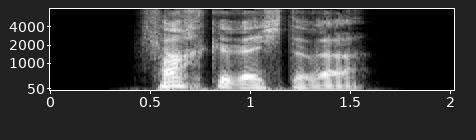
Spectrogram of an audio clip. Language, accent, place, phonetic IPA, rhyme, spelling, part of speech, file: German, Germany, Berlin, [ˈfaxɡəˌʁɛçtəʁɐ], -axɡəʁɛçtəʁɐ, fachgerechterer, adjective, De-fachgerechterer.ogg
- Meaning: inflection of fachgerecht: 1. strong/mixed nominative masculine singular comparative degree 2. strong genitive/dative feminine singular comparative degree 3. strong genitive plural comparative degree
